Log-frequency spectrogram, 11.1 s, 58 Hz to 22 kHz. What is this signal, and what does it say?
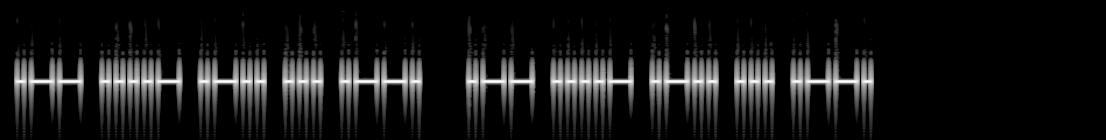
Morse code, heard as a keyed tone, about 17 wpm, 700 Hz. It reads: W4LSP W4LSP
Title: USA Call Signs Repeated 2x 17wpm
